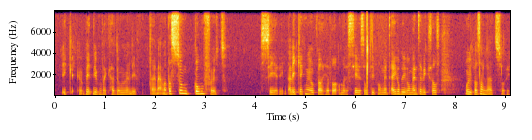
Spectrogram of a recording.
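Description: The speech races along at a very fast pace yet breaks into long, frequent pauses. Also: woman. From Flemish Brabant, Belgium (near Leuven). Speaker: podcast host. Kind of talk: casual solo chat. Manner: chaotic, halting.

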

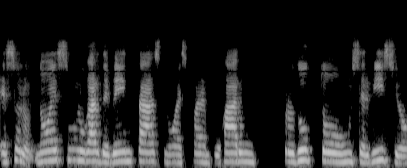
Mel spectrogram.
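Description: A woman speaks at a moderate pace in a flat monotone, her voice somewhat breathy. The sound is dry and close, with no echo. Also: medium pitch for a woman. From Ecuador, Guayaquil; moved to the US at seven. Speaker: financial planning advisor. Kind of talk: interview.

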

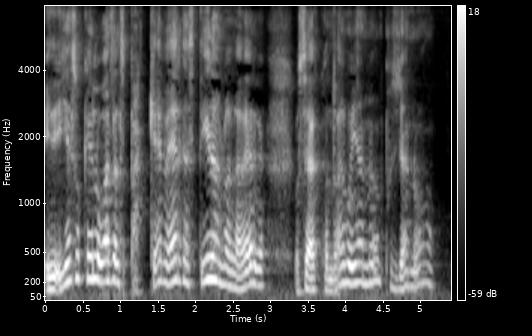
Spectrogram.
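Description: With a Mexican accent, a man speaks at a fairly quick pace in a high pitch, his tone dark and mellow and his intonation lively. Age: 40s. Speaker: podcaster. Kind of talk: casual monologue.

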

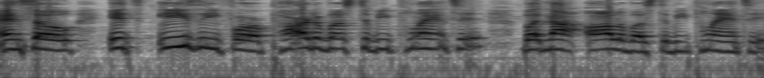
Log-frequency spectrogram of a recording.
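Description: With a high pitch and fairly even intonation, a woman talks at a moderate pace while her loudness swings widely. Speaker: devotional host and minister. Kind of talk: devotional teaching and prayer. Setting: live online broadcast. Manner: fervent, repetitive praise.

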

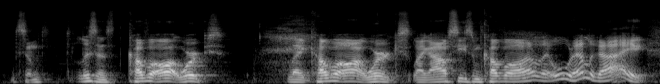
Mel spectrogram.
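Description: This man has a fairly high pitch and a New York accent. He speaks at a moderate pace with ordinary pitch variation. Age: 30s. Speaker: podcast host. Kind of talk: casual chat.

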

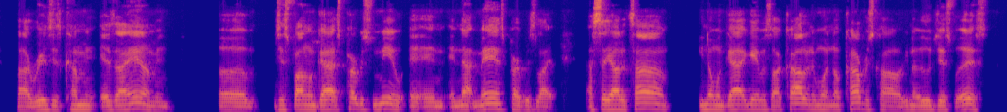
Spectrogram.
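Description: The speaker, with an American accent, uses monotone, flat intonation. The pace is moderate and the background quiet. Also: man, medium pitch for a man. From Atlanta, Georgia (US South). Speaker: gospel rapper. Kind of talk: casual interview. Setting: livestream on Twitch.

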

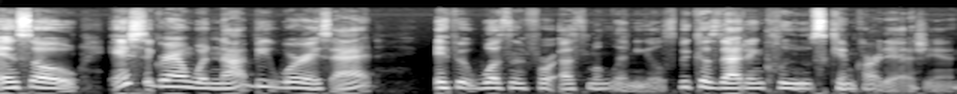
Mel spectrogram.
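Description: In a very clean recording with a silent background and a dry, close sound with no echo, a woman with an American accent speaks at a medium pitch with fairly even intonation and vocal fry. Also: moderate pace. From US South. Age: 30s. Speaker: radio personality. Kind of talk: casual chat. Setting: studio.

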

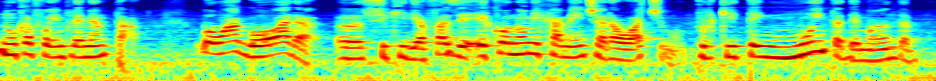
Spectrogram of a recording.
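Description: Over noticeable background noise, a woman talks at a moderate pace and medium pitch, with ordinary pitch variation and very even loudness. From Caxias do Sul, Rio Grande do Sul, Brazil. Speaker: city government official. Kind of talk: radio interview. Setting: studio.

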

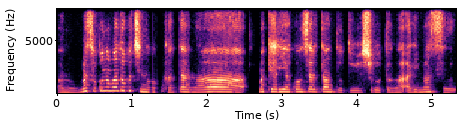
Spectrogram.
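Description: Her voice is fairly high and somewhat breathy. The woman talks at a moderate pace. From Japan, Fukuoka. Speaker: freelance TV director, client. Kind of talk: career consultation.

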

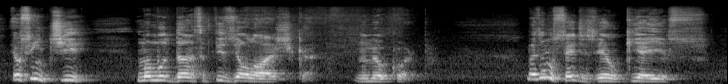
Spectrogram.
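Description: A man with a high voice swings his pitch very widely and pauses long and often, with noticeable background noise and audible room echo. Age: 50s. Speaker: bodybuilder. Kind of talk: interview. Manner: halting.

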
